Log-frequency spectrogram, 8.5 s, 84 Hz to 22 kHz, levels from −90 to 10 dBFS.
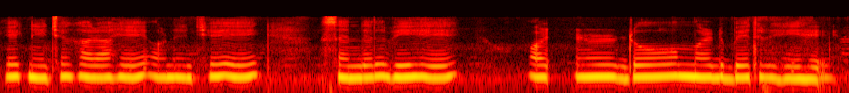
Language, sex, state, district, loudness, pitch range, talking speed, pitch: Hindi, female, Uttar Pradesh, Budaun, -28 LUFS, 215-230 Hz, 120 wpm, 225 Hz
